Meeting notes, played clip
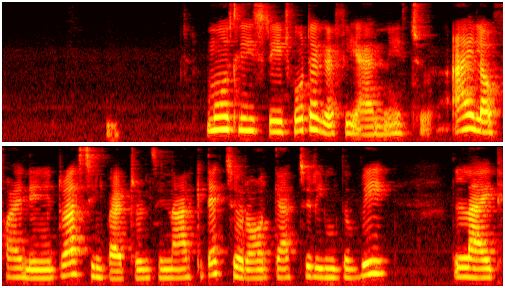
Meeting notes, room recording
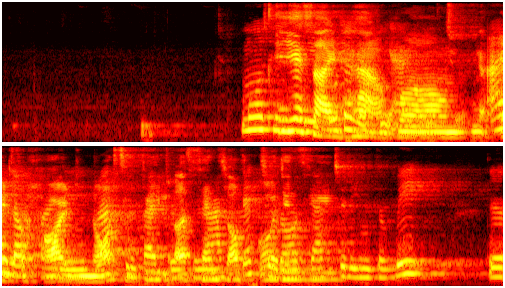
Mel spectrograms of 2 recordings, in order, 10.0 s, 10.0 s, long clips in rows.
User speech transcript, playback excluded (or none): Yes, I have. Um, it's hard not to feel a sense of urgency.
